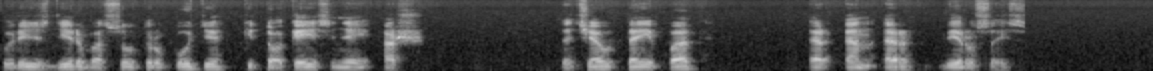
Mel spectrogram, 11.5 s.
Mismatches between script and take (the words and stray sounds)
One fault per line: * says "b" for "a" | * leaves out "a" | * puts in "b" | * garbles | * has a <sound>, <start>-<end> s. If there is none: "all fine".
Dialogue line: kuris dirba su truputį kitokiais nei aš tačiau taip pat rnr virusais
all fine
